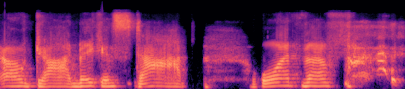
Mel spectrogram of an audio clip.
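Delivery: agonized, very high, slow, drawn-out pained screech. Voicing a book's voice screeching from inside the head: pained screech, crying out in pain. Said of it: "crying out in pain".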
